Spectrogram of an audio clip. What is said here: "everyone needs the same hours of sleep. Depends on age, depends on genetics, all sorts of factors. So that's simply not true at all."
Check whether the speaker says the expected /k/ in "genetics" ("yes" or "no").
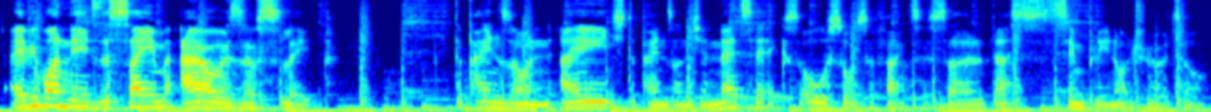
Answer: yes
